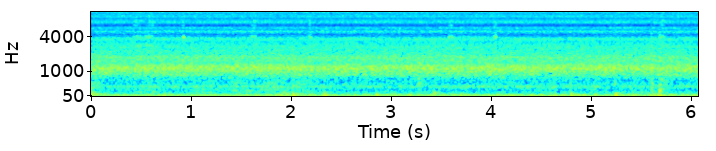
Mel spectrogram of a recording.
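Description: Steady, even hiss of background noise with no other sound: the recording's noise floor.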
